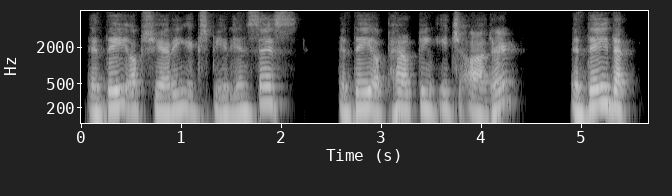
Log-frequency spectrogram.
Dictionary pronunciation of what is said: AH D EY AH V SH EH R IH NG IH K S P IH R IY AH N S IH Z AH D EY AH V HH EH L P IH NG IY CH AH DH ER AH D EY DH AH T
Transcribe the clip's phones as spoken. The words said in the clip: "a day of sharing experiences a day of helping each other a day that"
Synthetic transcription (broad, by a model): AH D EY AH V SH EH R IH NG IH K S P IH R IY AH N S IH S AH D EY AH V HH EH L P IH NG IY CH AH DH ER AH D EY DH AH T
